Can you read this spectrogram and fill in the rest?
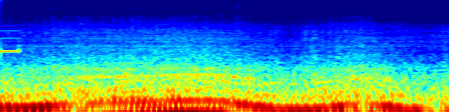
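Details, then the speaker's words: Truck that sat over five years, first start after replacing the in-tank fuel pump and strainer and adding fresh premium fuel: catches into a lumpy, uneven rumble that surges and sags; running rough and needs a tune-up. "it's alive it's not happy but it's alive"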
